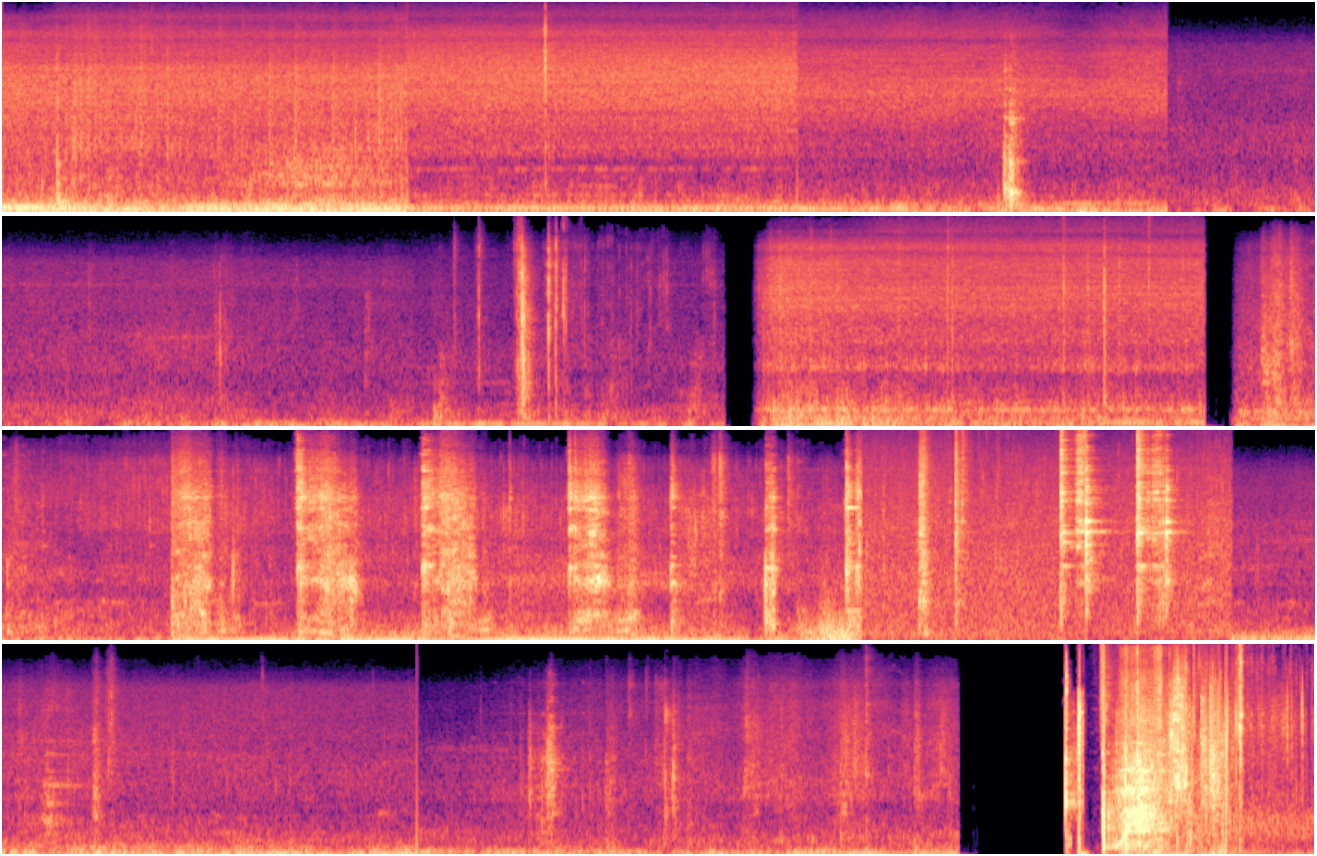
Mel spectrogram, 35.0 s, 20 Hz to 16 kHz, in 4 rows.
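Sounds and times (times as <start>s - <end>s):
food sizzling in a pan: 0.7s - 7.8s, 13.8s - 16.8s, 18.3s - 22.2s, 23.2s - 25.7s
utensil scraping a pan: 18.6s - 22.2s, 23.2s - 25.7s.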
